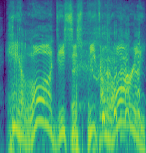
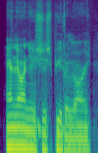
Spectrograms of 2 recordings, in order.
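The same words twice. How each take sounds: First: Put-on higher, proper Peter Lorre accent. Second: Terrible Peter Lorre. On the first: Director corrects with a real Peter Lorre voice. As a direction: show him how Lorre should sound. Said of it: "And they go, "No, no". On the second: Retold or imitated. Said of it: "He did a terrible Peter Lorre imitation".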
